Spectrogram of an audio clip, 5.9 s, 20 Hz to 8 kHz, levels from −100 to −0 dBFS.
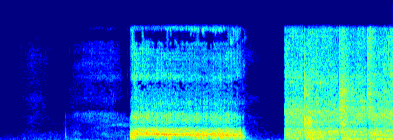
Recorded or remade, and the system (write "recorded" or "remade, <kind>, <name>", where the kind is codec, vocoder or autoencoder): remade, vocoder, BigVGAN v2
